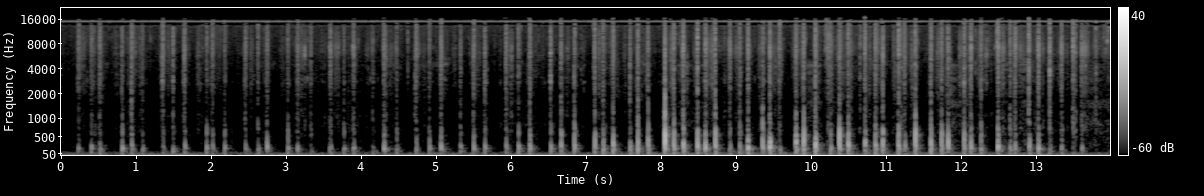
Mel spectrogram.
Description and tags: Hooves, Hard Muddy Surface / Layer 08
Microphone - Neumann U87 / Preamp - D&R / AD - MOTU
Coconut shells on a muddy, hard surface.
To be used as a part of a layer.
